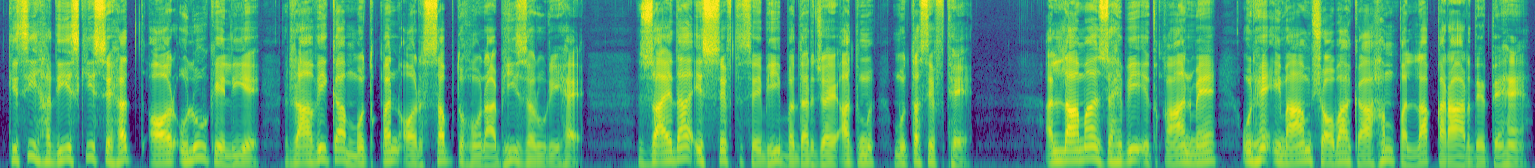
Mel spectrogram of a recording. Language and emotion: Urdu, neutral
